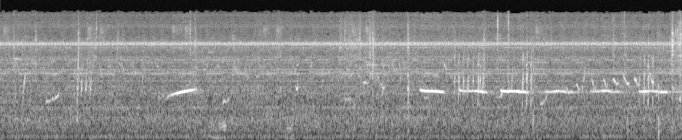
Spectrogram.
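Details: Dark-backed wood quail at Paz de las Aves near Mindo, Ecuador, giving soft, mellow hooted notes, one early and then a rhythmic run of about two per second, over a steady hiss of forest background.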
